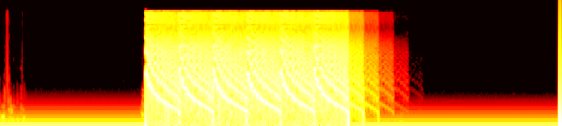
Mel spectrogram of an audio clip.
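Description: A harsh electronic noise burst roars as a new wave begins.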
